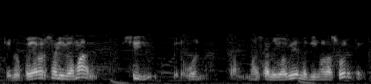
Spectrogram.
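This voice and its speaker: A man, a DJ and singer chatting as a guest, slightly hoarse, rambling and acting out what others say. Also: mid-range voice, very fast, narrow, tinny audio, faint music behind. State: hoarse after a weekend of shows. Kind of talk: casual interview chat.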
